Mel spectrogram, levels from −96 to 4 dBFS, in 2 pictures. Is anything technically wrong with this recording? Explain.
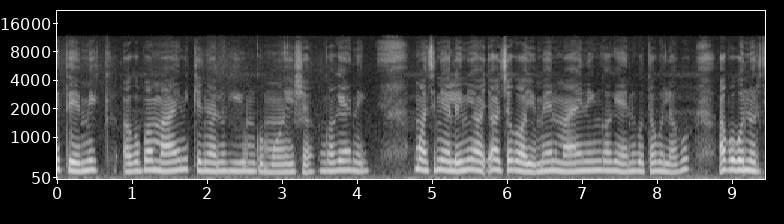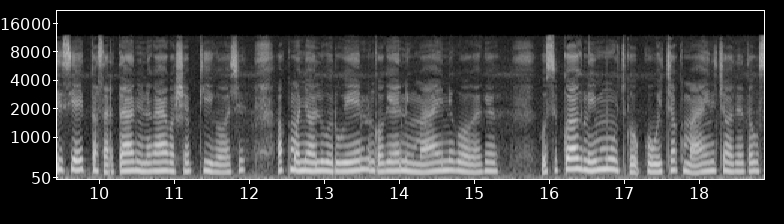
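No, nothing technically wrong is audible anywhere in this speech recording.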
